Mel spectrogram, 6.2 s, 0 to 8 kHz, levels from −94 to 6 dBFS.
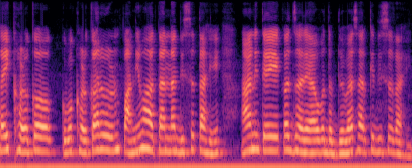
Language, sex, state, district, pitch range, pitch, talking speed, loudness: Marathi, female, Maharashtra, Dhule, 190-215 Hz, 200 Hz, 165 wpm, -14 LUFS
